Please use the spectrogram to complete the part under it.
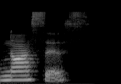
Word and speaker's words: gnosis: Now, where magic and alchemy differs and why it's the R18 version is it uses another step called gnosis, altered consciousness. G-N-O-S-I-S.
